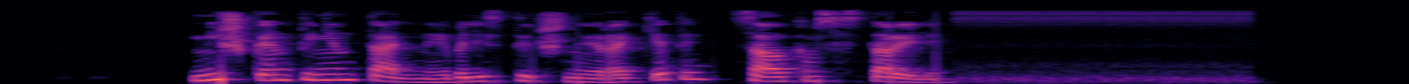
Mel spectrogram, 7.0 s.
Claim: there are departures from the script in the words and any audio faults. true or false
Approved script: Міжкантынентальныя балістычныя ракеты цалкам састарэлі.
false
